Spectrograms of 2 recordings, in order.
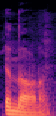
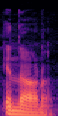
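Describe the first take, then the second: Both takes have the same delivery.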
